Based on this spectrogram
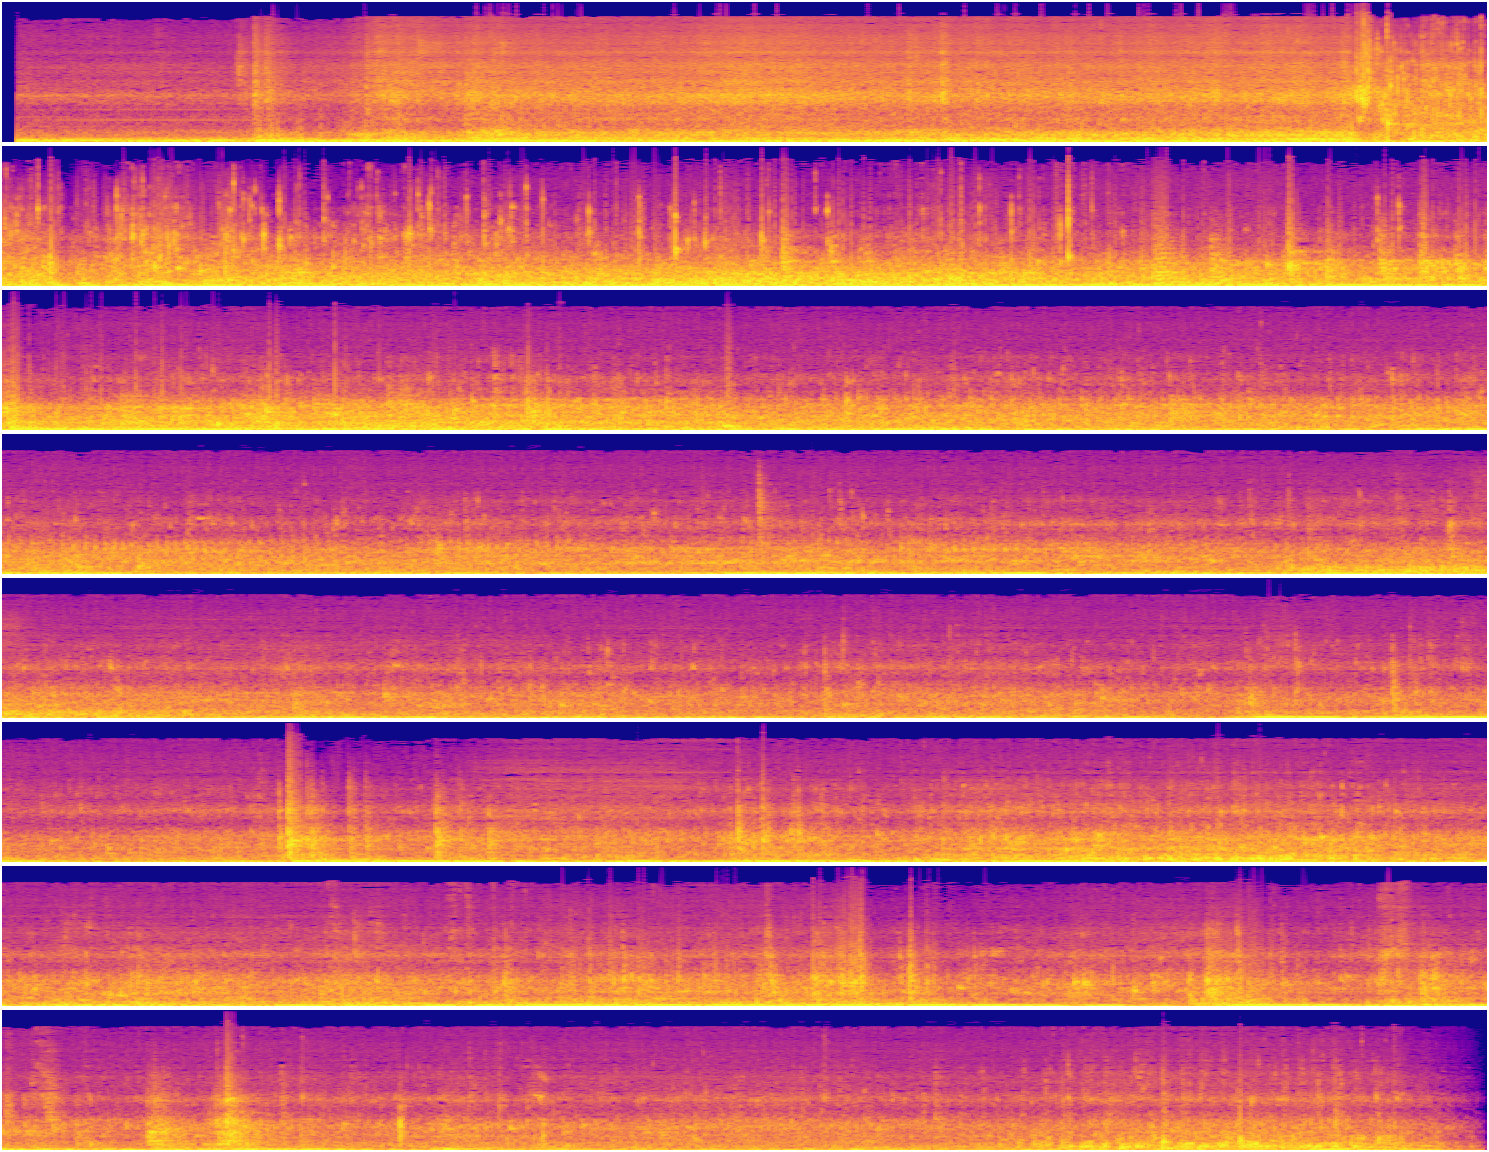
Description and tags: A quite epic sound of drowning or diving, when a helicopter replica submerges under water.
underwater, diver, undersea, aquatic, liquid, submerging, swimming, ship, sea, diving, water, swimmer, navy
